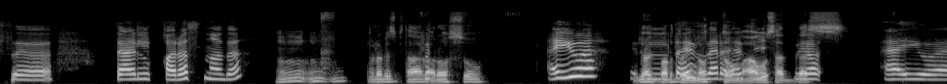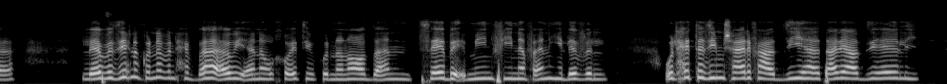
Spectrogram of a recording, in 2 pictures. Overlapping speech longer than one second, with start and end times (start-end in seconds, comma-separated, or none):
6.3-8.2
